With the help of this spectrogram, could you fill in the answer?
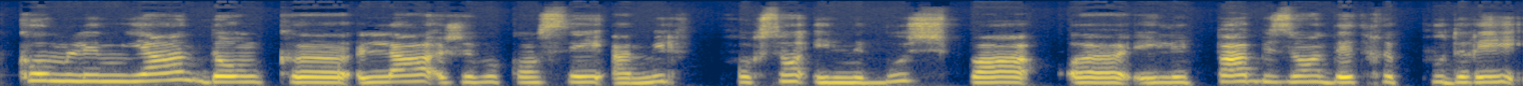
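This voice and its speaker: Woman, non-native speaker, makeup vlog, slow unhurried talk, fairly high voice, dry close sound, lots of fillers. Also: dry recording. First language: not French. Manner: hesitant, many fillers and restarts; enthusiastic superlatives. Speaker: beauty vlogger. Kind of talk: casual makeup review to camera. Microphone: own microphone, at times off.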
